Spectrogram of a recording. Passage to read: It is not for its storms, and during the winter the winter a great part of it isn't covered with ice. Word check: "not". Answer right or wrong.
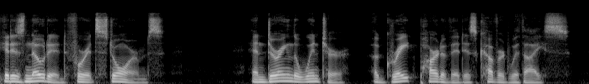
wrong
